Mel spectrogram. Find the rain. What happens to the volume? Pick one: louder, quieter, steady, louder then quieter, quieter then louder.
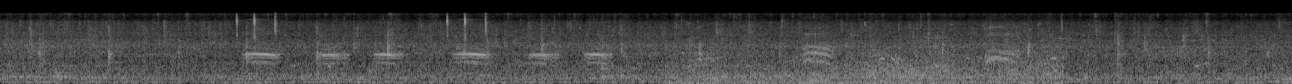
steady.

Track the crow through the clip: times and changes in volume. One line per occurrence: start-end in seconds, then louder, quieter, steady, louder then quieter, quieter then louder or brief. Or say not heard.
2.4-10.7 steady.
